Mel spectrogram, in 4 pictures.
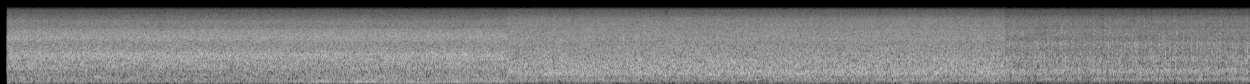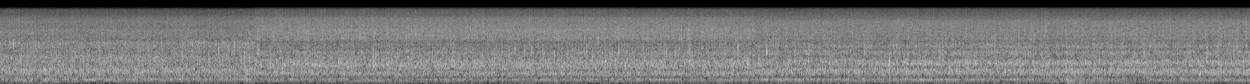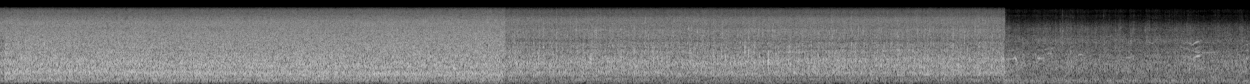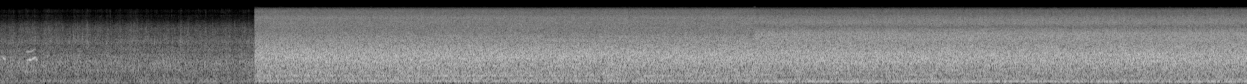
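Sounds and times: fountain water splashing: 0:00.0 - 0:49.9.

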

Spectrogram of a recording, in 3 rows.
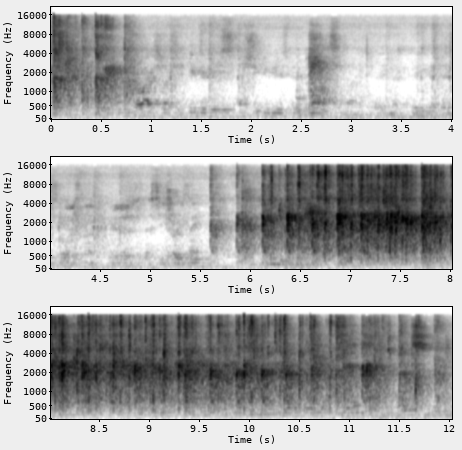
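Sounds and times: audience clapping: 0:00.0 - 0:01.8, 0:05.6 - 0:12.0.

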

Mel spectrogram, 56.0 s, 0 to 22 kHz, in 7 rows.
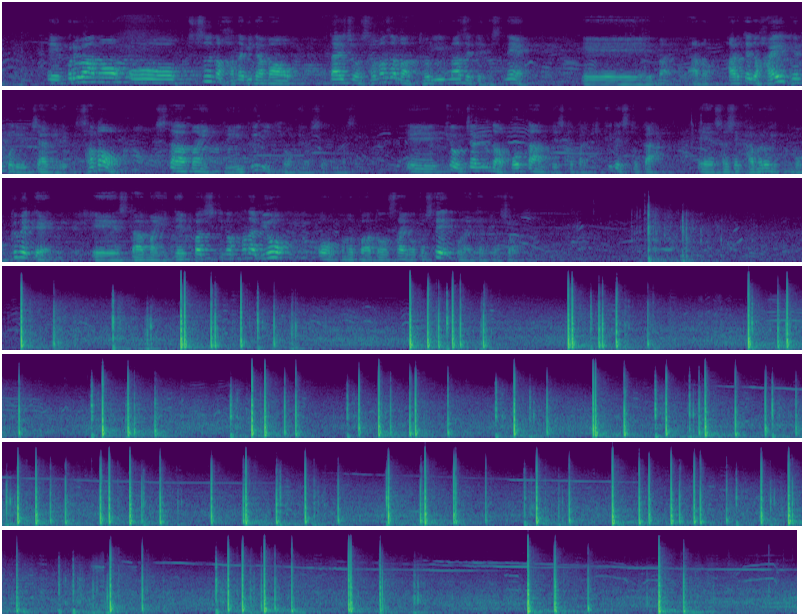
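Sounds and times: fireworks launch and burst reports: 0:24.2 - 0:55.9
falling firework whistles: 0:29.6 - 0:55.9.

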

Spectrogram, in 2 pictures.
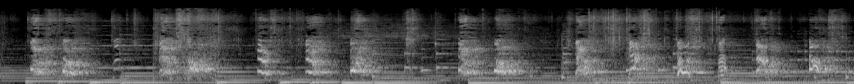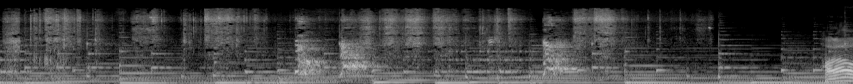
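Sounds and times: background music with held notes: 0:00.0 - 0:17.0
dog barking excitedly: 0:00.2 - 0:09.3, 0:11.3 - 0:14.8.

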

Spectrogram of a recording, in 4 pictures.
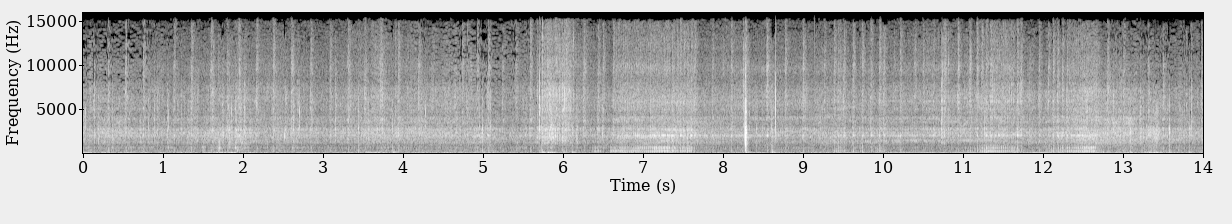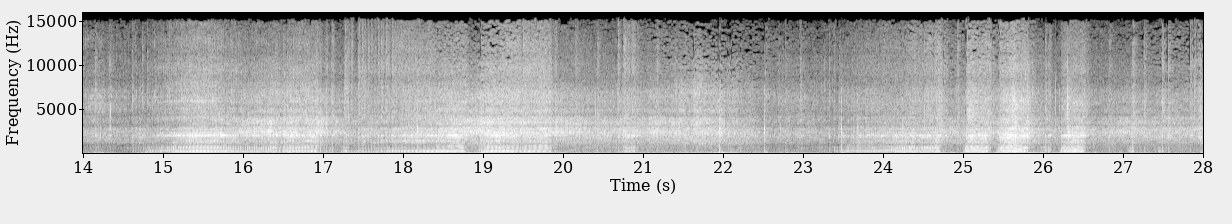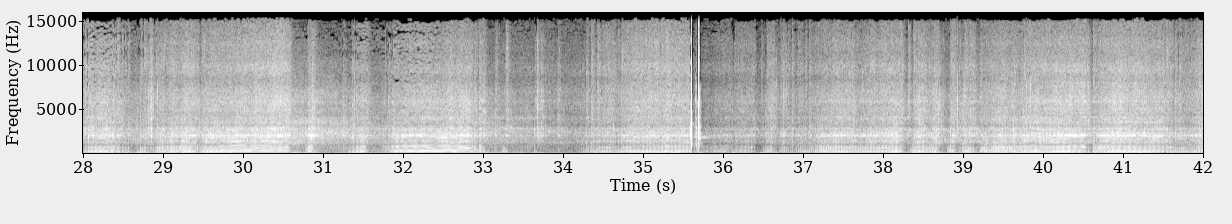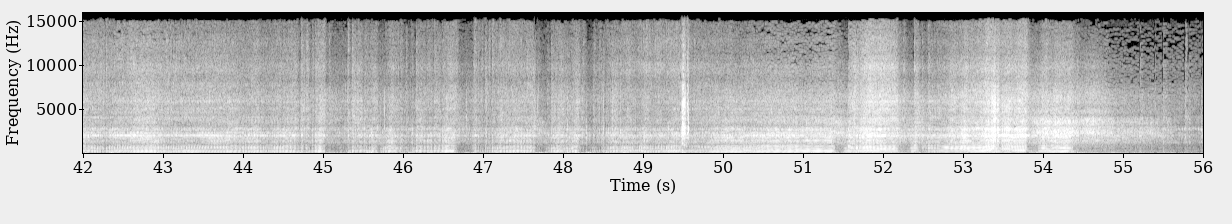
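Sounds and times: motorcycle engine revving: 0:00.0 - 0:56.0
sharp knocks: 0:49.5 - 0:49.7.

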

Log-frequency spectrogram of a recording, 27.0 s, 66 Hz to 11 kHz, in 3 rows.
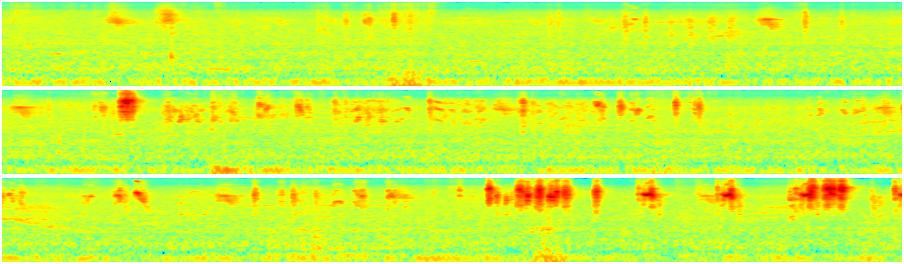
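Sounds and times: budgerigars chirping: 0:09.1 - 0:16.4, 0:17.0 - 0:27.0.

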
